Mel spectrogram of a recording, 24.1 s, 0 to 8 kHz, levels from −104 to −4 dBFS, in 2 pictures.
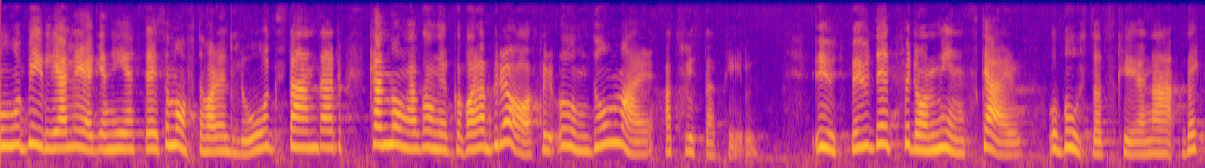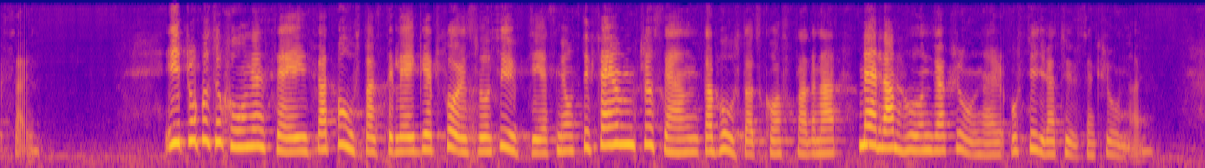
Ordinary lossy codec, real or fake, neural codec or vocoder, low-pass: none; fake; codec, 16 kHz, 2 kbps, FreqCodec, larger model; 7.2 kHz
